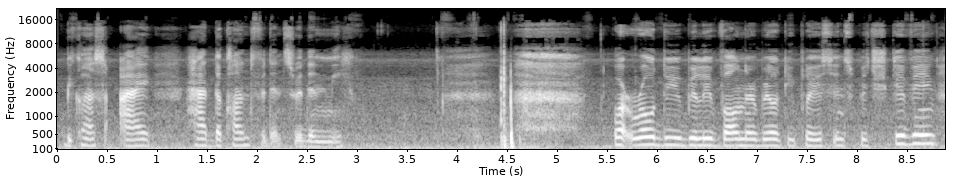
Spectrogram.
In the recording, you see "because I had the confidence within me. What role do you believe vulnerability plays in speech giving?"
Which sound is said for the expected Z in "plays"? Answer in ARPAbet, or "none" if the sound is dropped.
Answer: S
